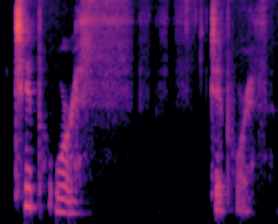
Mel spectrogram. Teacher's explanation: the last sound is my tongue going between my teeth and blowing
